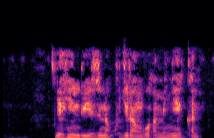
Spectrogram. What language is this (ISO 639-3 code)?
kin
